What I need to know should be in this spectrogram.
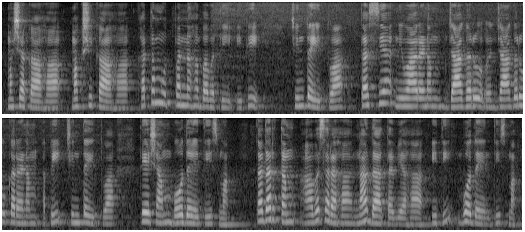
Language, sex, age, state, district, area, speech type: Sanskrit, female, 45-60, Karnataka, Dakshina Kannada, rural, spontaneous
